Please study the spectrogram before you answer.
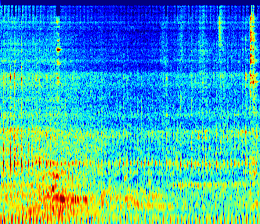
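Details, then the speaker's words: Honda Scoopy i idling after repair; the clack came from a loose air-shroud cover with worn mounting bushings, mounts ground down to sit below the plastic. Now an even idle putter, clacking and cover rattle mostly gone. "เราก็มาสตาร์ทดูว่ามันจะเงียบมเอ้อก็เสียงเบาลงมากนะครับ"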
